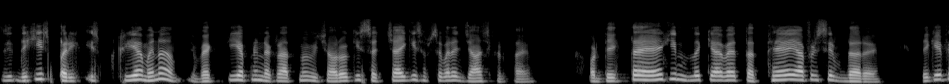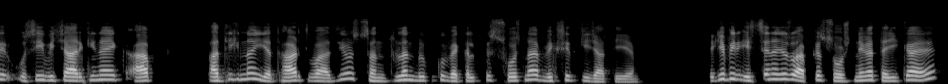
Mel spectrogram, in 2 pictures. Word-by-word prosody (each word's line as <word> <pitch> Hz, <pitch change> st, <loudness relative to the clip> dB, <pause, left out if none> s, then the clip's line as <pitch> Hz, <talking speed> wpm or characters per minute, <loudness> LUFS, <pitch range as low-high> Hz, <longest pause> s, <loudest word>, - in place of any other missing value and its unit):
देखिए 180 Hz, +6 st, -1 dB
इस 245 Hz, -, -10 dB
परि 165 Hz, -3 st, +5 dB
इस 185 Hz, -, -5 dB
प्रक्रिया 205 Hz, +5 st, +1 dB
में 180 Hz, -3 st, +3 dB
ना 245 Hz, 0 st, +3 dB, 0.3 s
व्यक्ति 150 Hz, +8 st, -1 dB
अपने 210 Hz, +1 st, +1 dB
नकारात्मक 165 Hz, +1 st, -1 dB
विचारों 160 Hz, -1 st, +1 dB
की 210 Hz, +5 st, -6 dB
सच्चाई 175 Hz, 0 st, 0 dB
की 210 Hz, +3 st, -4 dB
सबसे 185 Hz, -2 st, -8 dB
पहले 185 Hz, +1 st, 0 dB
जाँच 150 Hz, -2 st, -2 dB
करता 125 Hz, -1 st, -12 dB
है, 125 Hz, +1 st, -9 dB, 0.6 s
और 145 Hz, -, 0 dB
देखता 155 Hz, +7 st, 0 dB
है 210 Hz, +1 st, +6 dB
कि 250 Hz, +2 st, -3 dB
मतलब 200 Hz, -2 st, -1 dB
क्या 195 Hz, -2 st, +3 dB
वह 195 Hz, +1 st, +3 dB
तथ्य 160 Hz, +6 st, -1 dB
है 215 Hz, +2 st, +5 dB
या 210 Hz, -2 st, +6 dB
फिर 215 Hz, +1 st, -5 dB
सिर्फ़ 205 Hz, -4 st, -3 dB
डर 140 Hz, -2 st, +3 dB
है। 125 Hz, -1 st, -4 dB, 0.5 s
देखिए 190 Hz, +8 st, 0 dB
फिर 230 Hz, +1 st, -3 dB, 0.2 s
उसी 205 Hz, +6 st, -3 dB
विचार 185 Hz, -2 st, +4 dB
की 200 Hz, +4 st, -6 dB
ना 220 Hz, +1 st, +2 dB
एक 220 Hz, 0 st, -3 dB
आप 175 Hz, +2 st, +6 dB, 0.6 s
अधिक 175 Hz, +7 st, +1 dB
ना 255 Hz, +3 st, 0 dB
यथार्थवादी 170 Hz, -, +1 dB
और 265 Hz, +1 st, -1 dB
संतुलन 185 Hz, -, -1 dB
बिल्कुल 180 Hz, +2 st, -5 dB
वैकल्पिक 160 Hz, +3 st, -2 dB
सोचना 180 Hz, +4 st, 0 dB
विकसित 180 Hz, +3 st, -4 dB
की 165 Hz, -, -5 dB
जाती 130 Hz, -2 st, -4 dB
है। 125 Hz, 0 st, -5 dB, 0.6 s
देखिए 230 Hz, +8 st, -4 dB
फिर 260 Hz, 0 st, +1 dB
इससे 200 Hz, +3 st, -1 dB
ना 245 Hz, -, +2 dB
जो 245 Hz, -2 st, +3 dB
आपके 205 Hz, -, +4 dB
सोचने 170 Hz, -2 st, -2 dB
का 205 Hz, -, +5 dB
तरीका 165 Hz, +1 st, 0 dB
है 200 Hz, +7 st, +3 dB
180 Hz, 200 wpm, -24 LUFS, 160-210 Hz, 0.6 s, है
